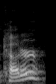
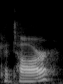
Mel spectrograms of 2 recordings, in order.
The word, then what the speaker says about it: Qatar: We had the Princess of Qatar once. Apparently lots of people pronounced that Qatar. But they pronounced it Qatar, and I wasn't going to argue with them because they were escorting the princess.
